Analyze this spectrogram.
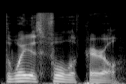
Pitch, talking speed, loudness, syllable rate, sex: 120 Hz, 285 wpm, -16 LUFS, 6.2 syllables/s, male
